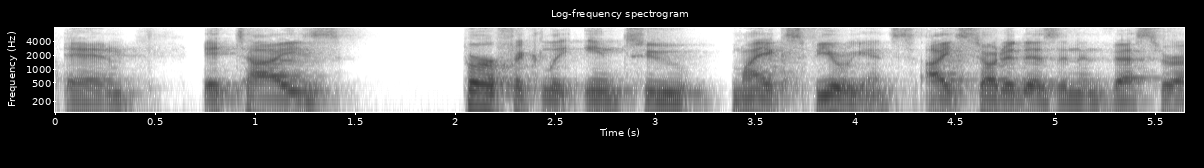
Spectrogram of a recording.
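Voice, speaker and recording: Brief: Israeli man, 40s, fairly low voice, earnest conversational webinar speaker who repeats himself. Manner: earnest, repeats words and restarts phrases. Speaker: company co-founder presenting a webinar.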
